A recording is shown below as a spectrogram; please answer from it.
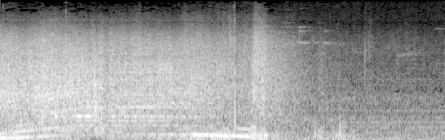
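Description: Rally car's engine running hard at speed, its note rising then holding, with a loud hiss of tyres on the wet, gravel-strewn road. About two and a half seconds in the engine note falls and the sound drops away as the car leaves the road and runs off into the verge.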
